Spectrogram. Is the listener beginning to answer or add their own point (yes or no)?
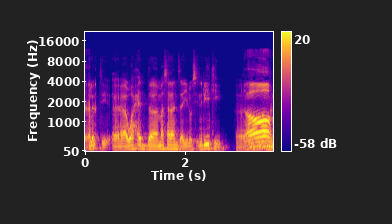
yes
